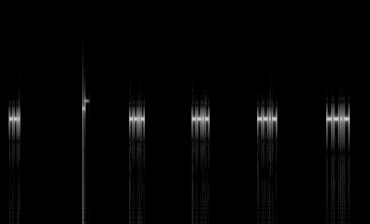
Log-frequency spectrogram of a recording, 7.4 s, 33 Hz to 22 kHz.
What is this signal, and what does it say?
Morse code, heard as a keyed tone, about 45 wpm, spaced as for 9 wpm, 700 Hz. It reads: G QQQQ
